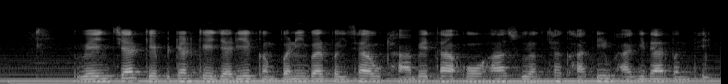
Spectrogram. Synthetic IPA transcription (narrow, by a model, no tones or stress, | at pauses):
ʋẽːɲt͡ʃəɾkeːpɪʈəlked͡ʒəɾiekə̃mpənipɐɾpəɪsaʊʈʰaːbet̪aʔoːɦasʊɾəkʃʰakʰaːt̪ebʱaːɡid̪aːɾbə̃nt̪eː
